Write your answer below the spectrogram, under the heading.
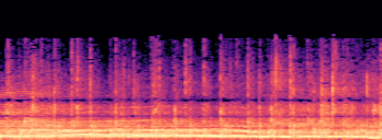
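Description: Loud audience applause with cheering and whoops, a dense steady wash of clapping across the whole stretch, with a few voices rising above it.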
